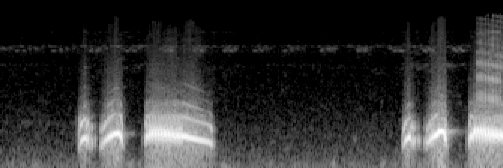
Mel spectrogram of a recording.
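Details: Spotted dove calling to lure and provoke a rival: a pair of quick upswept coos then a drawn-out descending coo, repeated twice with a pause between, nothing else audible.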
